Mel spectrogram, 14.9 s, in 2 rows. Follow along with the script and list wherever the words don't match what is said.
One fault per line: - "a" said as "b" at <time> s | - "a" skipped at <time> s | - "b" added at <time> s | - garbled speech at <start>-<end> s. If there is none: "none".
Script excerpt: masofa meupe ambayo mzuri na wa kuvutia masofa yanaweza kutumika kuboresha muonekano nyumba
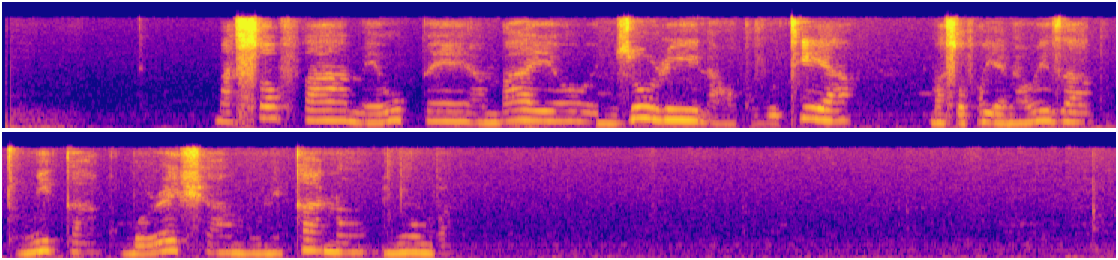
none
